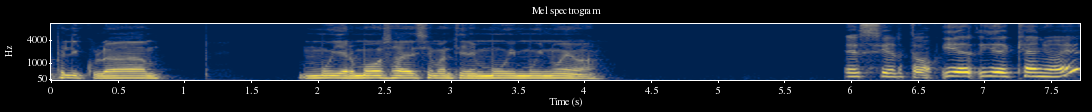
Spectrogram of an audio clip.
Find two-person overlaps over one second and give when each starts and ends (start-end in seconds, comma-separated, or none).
none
